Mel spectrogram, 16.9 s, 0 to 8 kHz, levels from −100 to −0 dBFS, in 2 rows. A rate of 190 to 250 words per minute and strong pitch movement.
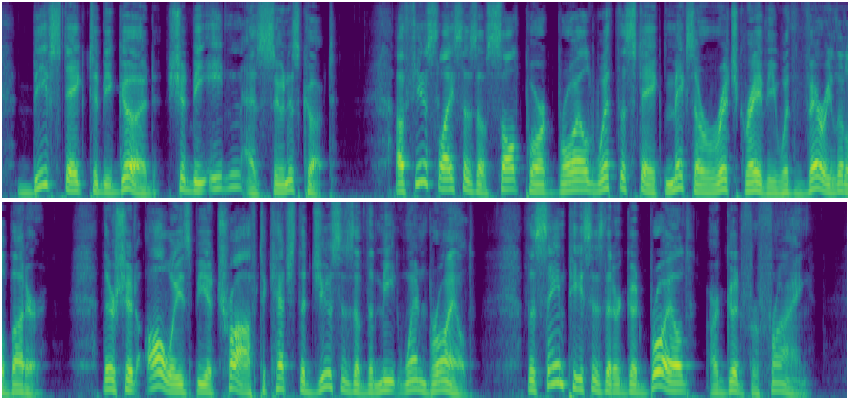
Yes: average, 200 wpm; wide, 5.8 semitones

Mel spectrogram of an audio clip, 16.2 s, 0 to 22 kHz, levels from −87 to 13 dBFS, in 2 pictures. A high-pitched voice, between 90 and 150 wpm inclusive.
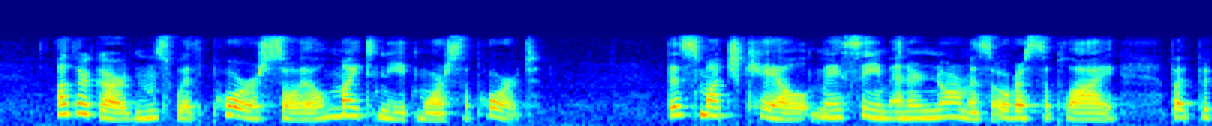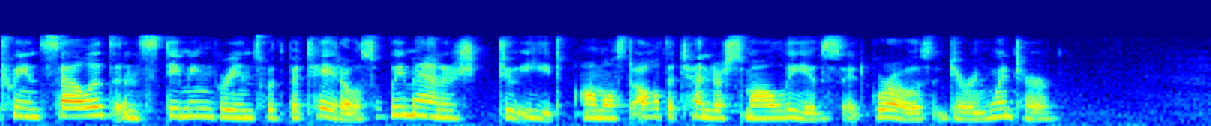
Yes: high, 195 Hz; average, 145 wpm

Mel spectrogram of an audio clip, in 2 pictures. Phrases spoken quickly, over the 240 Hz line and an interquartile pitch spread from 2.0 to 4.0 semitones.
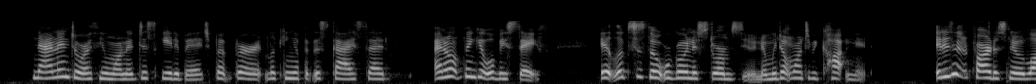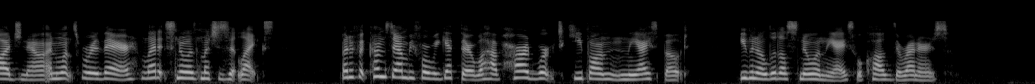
Yes: fast, 270 wpm; very high, 265 Hz; average, 3.1 semitones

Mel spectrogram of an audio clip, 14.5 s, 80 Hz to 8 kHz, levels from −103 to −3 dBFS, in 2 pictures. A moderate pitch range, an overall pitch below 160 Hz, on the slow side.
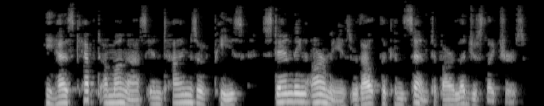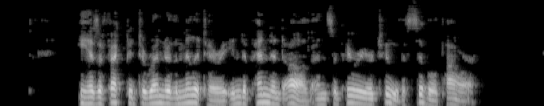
Yes: average, 4.8 semitones; low, 135 Hz; slow, 130 wpm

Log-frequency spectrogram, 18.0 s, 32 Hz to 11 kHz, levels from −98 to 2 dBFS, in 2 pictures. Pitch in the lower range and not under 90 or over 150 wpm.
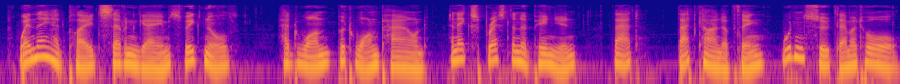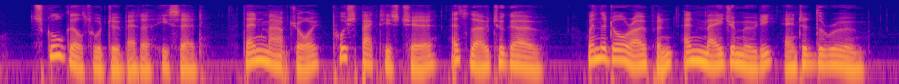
No: low, 115 Hz; average, 175 wpm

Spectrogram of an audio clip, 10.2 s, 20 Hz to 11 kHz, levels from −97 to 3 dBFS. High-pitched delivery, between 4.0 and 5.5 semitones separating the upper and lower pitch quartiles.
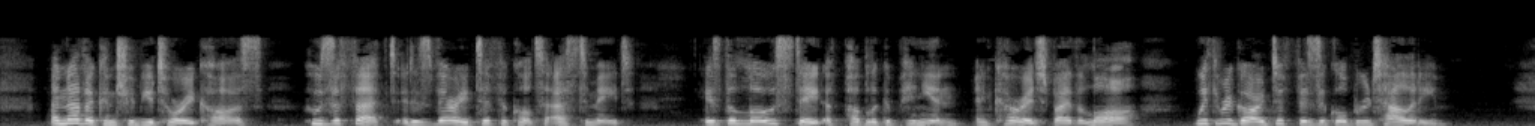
Yes: high, 235 Hz; average, 4.5 semitones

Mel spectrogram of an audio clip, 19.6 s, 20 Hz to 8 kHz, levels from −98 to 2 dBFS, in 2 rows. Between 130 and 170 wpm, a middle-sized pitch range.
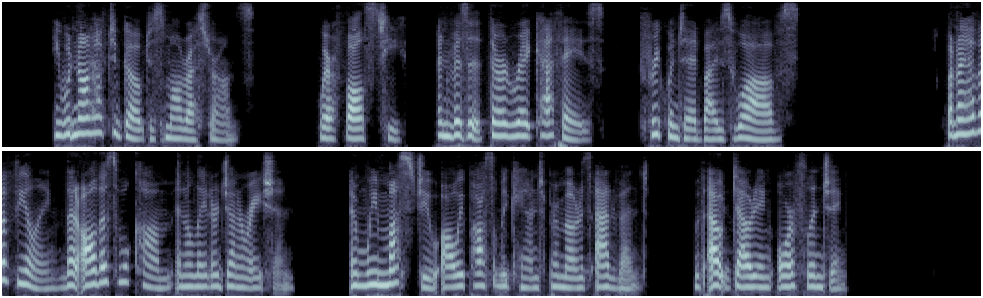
Yes: average, 155 wpm; average, 4.4 semitones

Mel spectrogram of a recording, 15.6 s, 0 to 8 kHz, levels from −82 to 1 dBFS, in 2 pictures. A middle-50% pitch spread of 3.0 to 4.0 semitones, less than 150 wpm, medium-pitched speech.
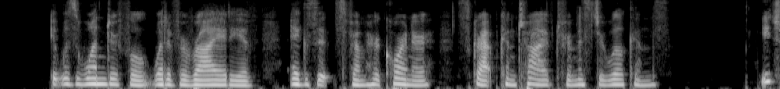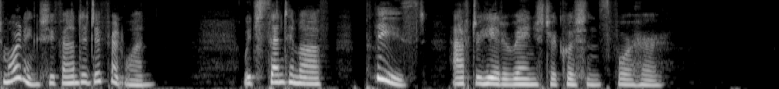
Yes: average, 3.6 semitones; average, 140 wpm; medium, 175 Hz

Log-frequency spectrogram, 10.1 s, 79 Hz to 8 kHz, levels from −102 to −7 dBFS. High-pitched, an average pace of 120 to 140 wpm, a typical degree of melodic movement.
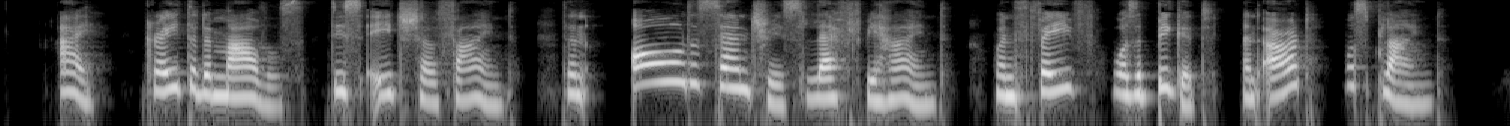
No: high, 240 Hz; slow, 135 wpm; wide, 5.7 semitones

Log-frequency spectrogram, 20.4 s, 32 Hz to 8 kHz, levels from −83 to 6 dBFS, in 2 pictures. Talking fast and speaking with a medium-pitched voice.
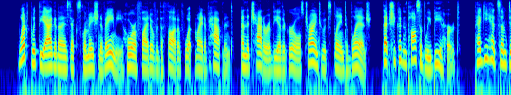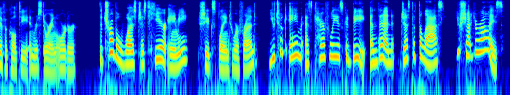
Yes: fast, 220 wpm; medium, 175 Hz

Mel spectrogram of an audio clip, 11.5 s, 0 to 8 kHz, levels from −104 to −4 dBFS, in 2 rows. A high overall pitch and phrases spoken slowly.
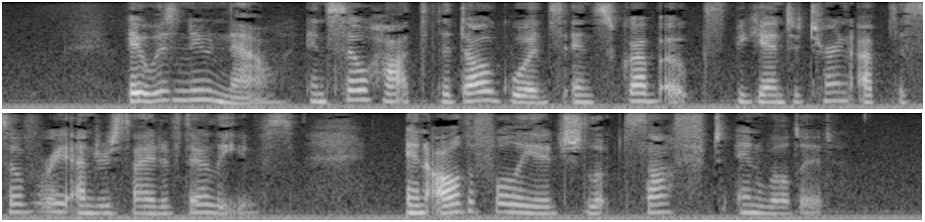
No: high, 210 Hz; average, 165 wpm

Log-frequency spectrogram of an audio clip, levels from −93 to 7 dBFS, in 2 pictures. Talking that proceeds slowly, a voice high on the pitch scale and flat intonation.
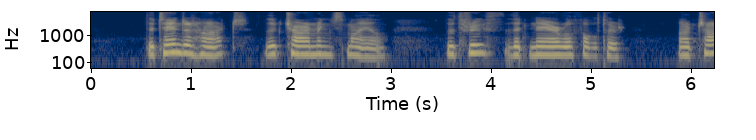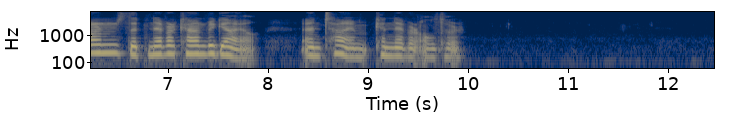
Yes: slow, 110 wpm; high, 205 Hz; narrow, 2.2 semitones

